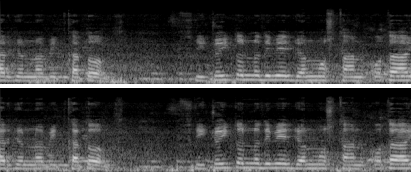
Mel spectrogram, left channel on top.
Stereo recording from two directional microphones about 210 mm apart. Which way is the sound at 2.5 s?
55° right (ahead or behind).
